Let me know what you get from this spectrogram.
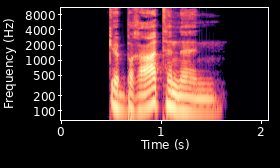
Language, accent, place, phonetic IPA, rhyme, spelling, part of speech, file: German, Germany, Berlin, [ɡəˈbʁaːtənən], -aːtənən, gebratenen, adjective, De-gebratenen.ogg
- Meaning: inflection of gebraten: 1. strong genitive masculine/neuter singular 2. weak/mixed genitive/dative all-gender singular 3. strong/weak/mixed accusative masculine singular 4. strong dative plural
